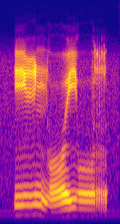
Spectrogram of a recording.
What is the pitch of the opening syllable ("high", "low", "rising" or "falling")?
high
